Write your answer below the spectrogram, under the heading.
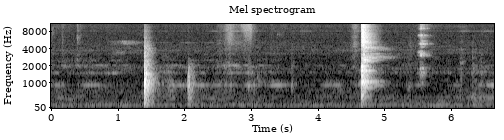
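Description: Kitchenware knocking: two sharp clinks, one about a second and a half in and another just under five seconds in, each followed by a lighter tap, the later ones ringing briefly like a utensil or dish striking a bowl.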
